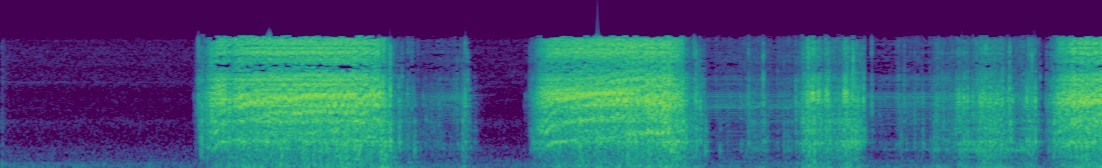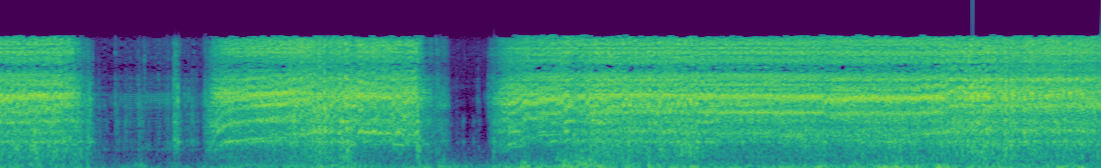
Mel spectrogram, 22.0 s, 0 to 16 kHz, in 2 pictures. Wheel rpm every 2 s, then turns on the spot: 0, 90, 30, 80, 10, 60, 50, 120, 110, 160, 180.
4-8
